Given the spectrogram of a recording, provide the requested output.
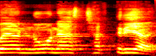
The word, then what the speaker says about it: क्षत्रिय: हो have non एस छतरियां क्षत्रिय में याद रखिएगा के साइलेंट होता है आपको लिखना भी जब पड़ेगा तो छतरियां हमें किए जरूर likhiyega क्योंकि ये साइलेंट है तो छतरियां जो द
